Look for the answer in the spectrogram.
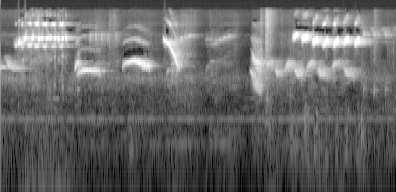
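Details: Hill blue flycatcher in lively song: a sustained high whistle over a lower note, several slurred whistles and a steep rising sweep, then a buzzy drop into a fast, even trill of repeated high notes.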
